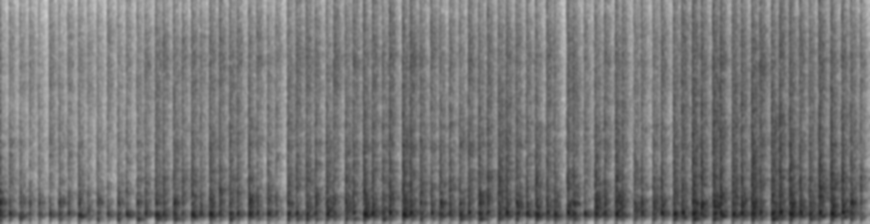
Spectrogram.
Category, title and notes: Music > Solo percussion
A bongo run.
